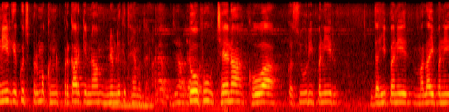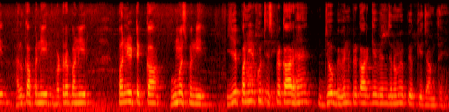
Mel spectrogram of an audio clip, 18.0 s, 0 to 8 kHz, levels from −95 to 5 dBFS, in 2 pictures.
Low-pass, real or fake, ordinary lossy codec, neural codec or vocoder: 7.2 kHz; real; none; none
